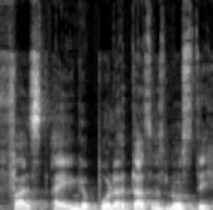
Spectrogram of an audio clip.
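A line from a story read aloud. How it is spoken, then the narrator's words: Laughing clownfish. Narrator (German): lachten die Clownsfische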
